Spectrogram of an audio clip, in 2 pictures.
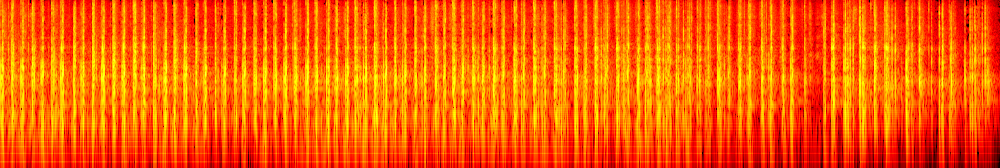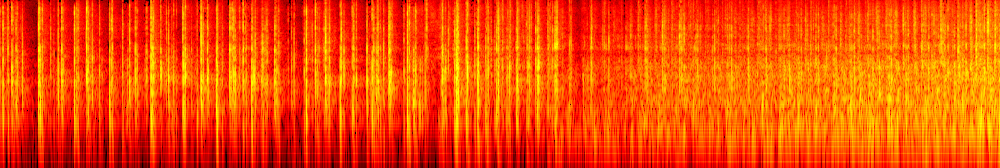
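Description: Fingernails tap and scratch a round clear plastic tub with a blue lid, full of teal glitter slime, producing a fast, dense stream of sharp, bright clicking taps with almost no low end. The tapping stays quick and uneven, then near the end gives way to a steadier, continuous scratching rasp.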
